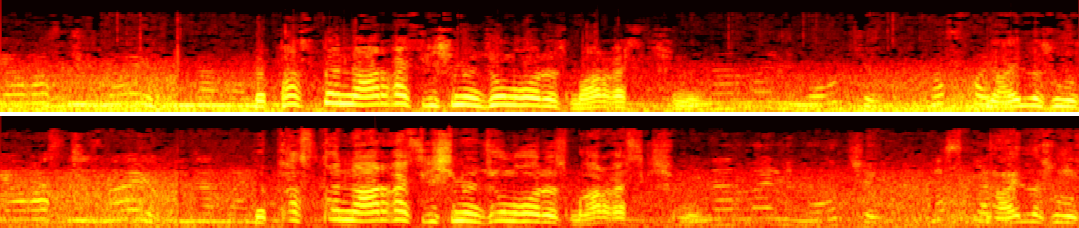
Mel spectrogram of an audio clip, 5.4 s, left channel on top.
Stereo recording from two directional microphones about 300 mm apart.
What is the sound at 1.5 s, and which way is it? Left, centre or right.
Speech, right.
